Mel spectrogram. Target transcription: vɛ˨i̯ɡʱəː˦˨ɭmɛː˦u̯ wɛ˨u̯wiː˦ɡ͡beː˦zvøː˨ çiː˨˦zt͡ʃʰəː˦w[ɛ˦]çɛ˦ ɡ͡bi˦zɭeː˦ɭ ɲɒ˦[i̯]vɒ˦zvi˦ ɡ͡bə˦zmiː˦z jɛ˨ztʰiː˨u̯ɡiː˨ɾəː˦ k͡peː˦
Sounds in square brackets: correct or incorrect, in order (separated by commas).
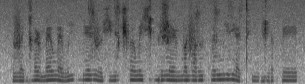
incorrect, correct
